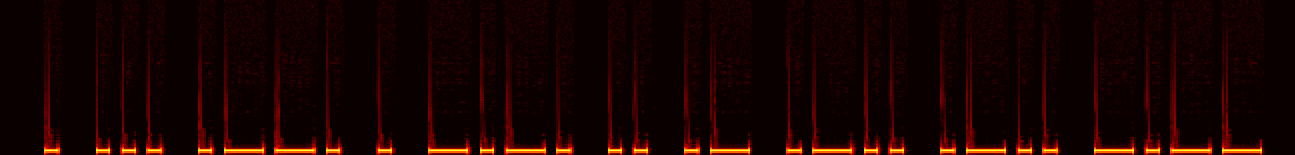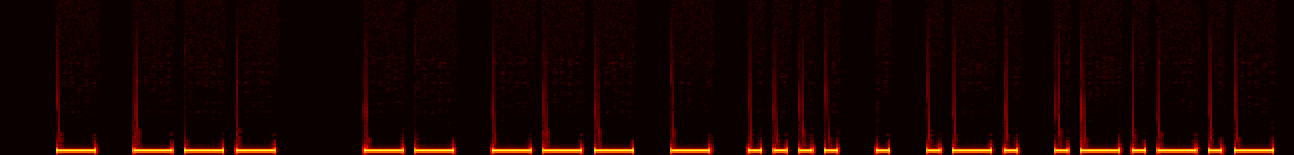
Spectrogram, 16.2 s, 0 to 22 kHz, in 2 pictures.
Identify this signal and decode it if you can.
Morse code, heard as a keyed tone, about 15 wpm, 700 Hz. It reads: ESPECIALLY TO MOTHER.
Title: Sentences from Top 1000 Words - Review Part 4 - 15wpm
